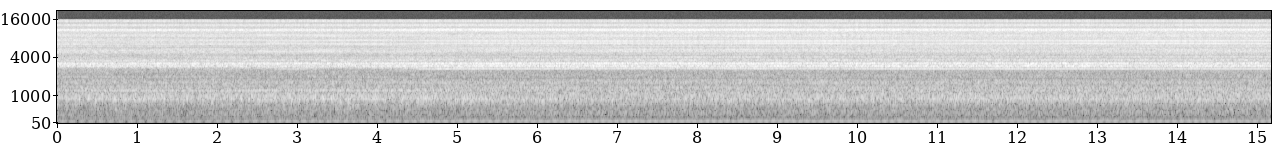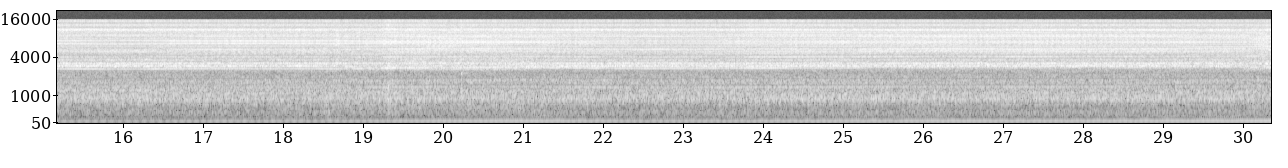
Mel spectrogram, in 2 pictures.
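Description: Small bench lathe running at a steady speed, a constant motor hum with an even hiss over it, as a model-diesel piston spinning in its chuck is polished down to size with 800-grit wet abrasive paper.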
